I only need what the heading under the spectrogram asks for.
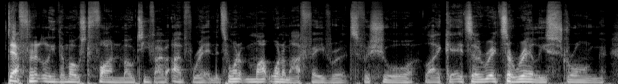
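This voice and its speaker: A man's voice: on the low side, a little fast. A man co-hosting a casual podcast, talking hesitantly with many ums and restarts. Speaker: podcast co-host and composer.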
